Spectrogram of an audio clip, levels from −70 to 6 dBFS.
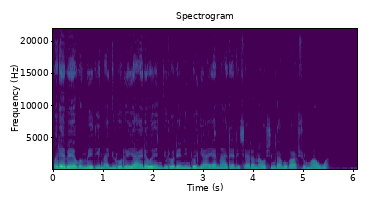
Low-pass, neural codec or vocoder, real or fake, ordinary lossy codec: none; vocoder, 44.1 kHz, 128 mel bands, Pupu-Vocoder; fake; none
